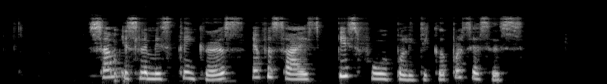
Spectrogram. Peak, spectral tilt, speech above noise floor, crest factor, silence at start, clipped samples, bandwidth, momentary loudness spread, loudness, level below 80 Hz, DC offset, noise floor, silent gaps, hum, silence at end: -2 dBFS; -1.5 dB/octave; 58 dB; 18 dB; 0.9 s; under 0.1%; 10 kHz; 8 LU; -18 LUFS; -70 dBFS; under 0.1%; -76 dBFS; none; none; 0.85 s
